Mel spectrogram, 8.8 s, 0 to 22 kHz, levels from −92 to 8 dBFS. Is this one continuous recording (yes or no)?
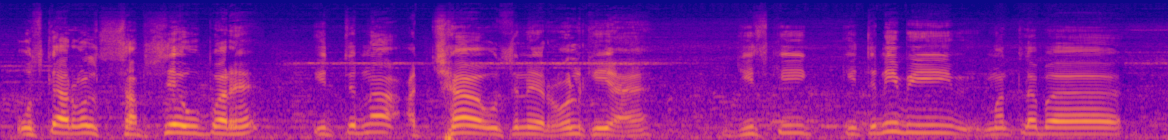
yes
